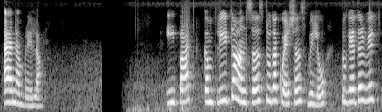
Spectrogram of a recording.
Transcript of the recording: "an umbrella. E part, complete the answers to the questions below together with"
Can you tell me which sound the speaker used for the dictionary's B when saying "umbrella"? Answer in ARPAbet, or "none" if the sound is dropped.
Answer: B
